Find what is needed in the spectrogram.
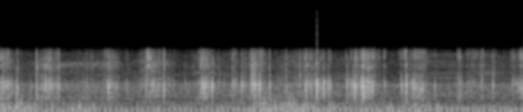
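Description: Footsteps on frozen snow and ice, about two steps a second.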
